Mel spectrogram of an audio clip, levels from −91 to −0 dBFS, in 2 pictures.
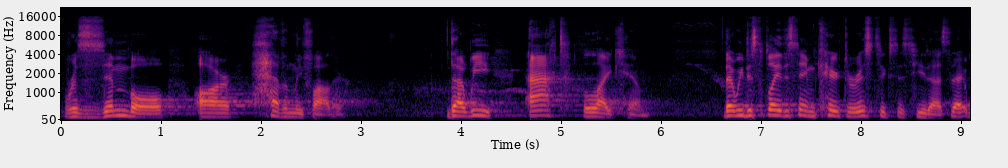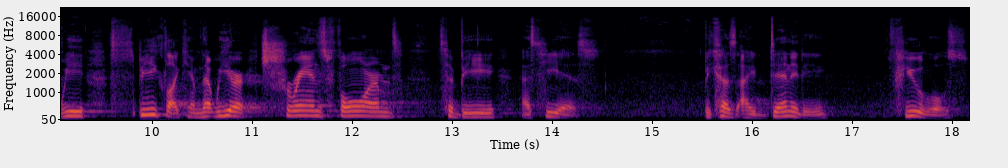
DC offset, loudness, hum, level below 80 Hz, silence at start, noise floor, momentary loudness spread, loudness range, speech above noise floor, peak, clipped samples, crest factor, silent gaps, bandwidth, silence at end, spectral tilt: under 0.1%; -41 LUFS; none; under -90 dBFS; 0.05 s; -73 dBFS; 14 LU; 6 LU; 32 dB; -18 dBFS; under 0.1%; 24 dB; none; 16 kHz; 0.05 s; -4 dB/octave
